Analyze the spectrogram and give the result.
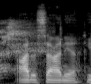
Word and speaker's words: Adesanya: You think Adesanya? How do you say his last name? – Adesanya.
